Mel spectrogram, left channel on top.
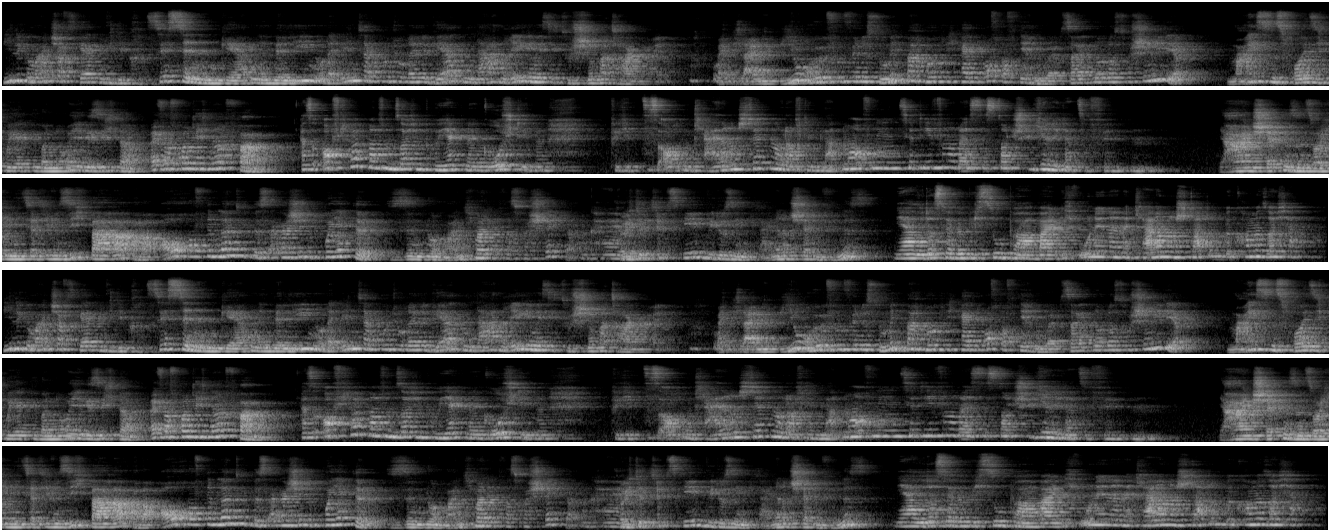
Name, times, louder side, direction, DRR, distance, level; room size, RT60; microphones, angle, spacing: voice 1, 0.0-6.7 7.1-11.8 12.3-15.9 25.4-32.3 32.7-35.1, equal, 10° right, -4 dB, 0.5 m, -26 dB
voice 2, 6.9-7.4 16.3-19.0 19.4-24.8 32.3-32.9 35.5-39.5, left 1 dB, 55° left, -1 dB, 0.6 m, -26 dB
3.0 x 2.5 x 3.3 m, 0.96 s
head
